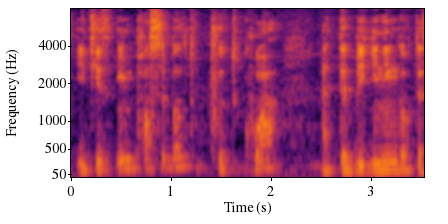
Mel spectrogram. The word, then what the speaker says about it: quoi: types of question words one of them is qua it is pronounced and it is and the meaning is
